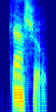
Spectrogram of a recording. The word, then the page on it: cashew: Indian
